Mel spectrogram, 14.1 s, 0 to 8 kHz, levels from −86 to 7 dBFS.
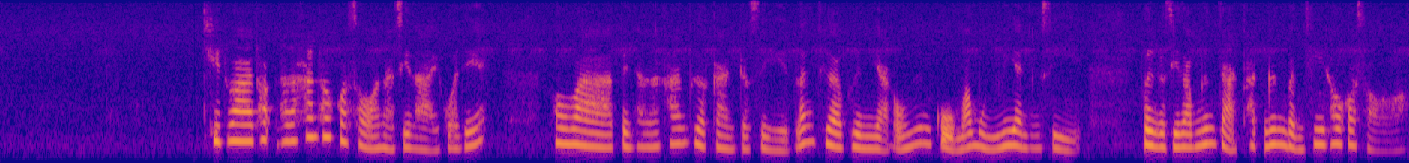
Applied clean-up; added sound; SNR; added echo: none; none; none; none.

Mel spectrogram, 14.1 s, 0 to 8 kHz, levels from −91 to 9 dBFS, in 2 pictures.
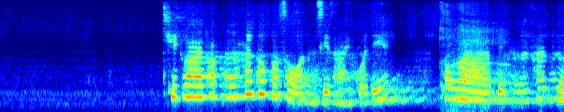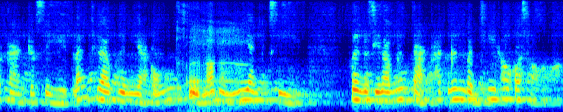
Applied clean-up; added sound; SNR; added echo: neural separator model SepFormer DNS4.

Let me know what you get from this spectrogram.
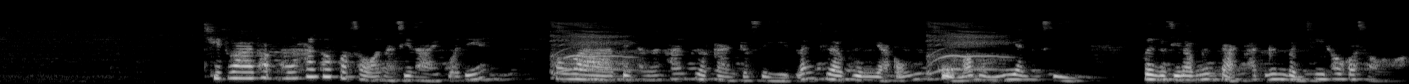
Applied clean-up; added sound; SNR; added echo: classical method WPE with log-MMSE.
